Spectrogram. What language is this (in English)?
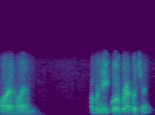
Assamese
